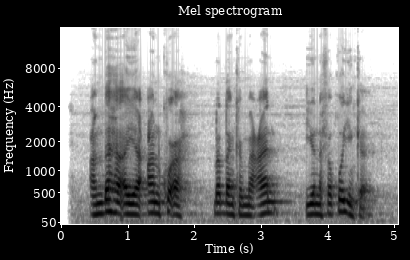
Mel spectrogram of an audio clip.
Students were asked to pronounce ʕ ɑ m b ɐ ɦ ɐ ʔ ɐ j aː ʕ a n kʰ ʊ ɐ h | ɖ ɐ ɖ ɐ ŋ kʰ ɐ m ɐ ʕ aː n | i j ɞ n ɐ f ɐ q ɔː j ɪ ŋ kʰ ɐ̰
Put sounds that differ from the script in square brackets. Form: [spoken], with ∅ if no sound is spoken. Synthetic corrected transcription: ʕ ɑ m b ɐ ɦ ɐ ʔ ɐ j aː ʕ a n kʰ ʊ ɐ h | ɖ ɐ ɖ ɐ ŋ kʰ ɐ m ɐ ʕ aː n | i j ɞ n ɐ f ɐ q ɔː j ɪ ŋ kʰ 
